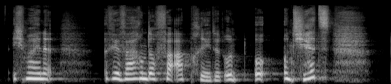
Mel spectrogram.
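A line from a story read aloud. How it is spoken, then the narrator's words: Tearful stammering. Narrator (German): stotterte Tränen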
